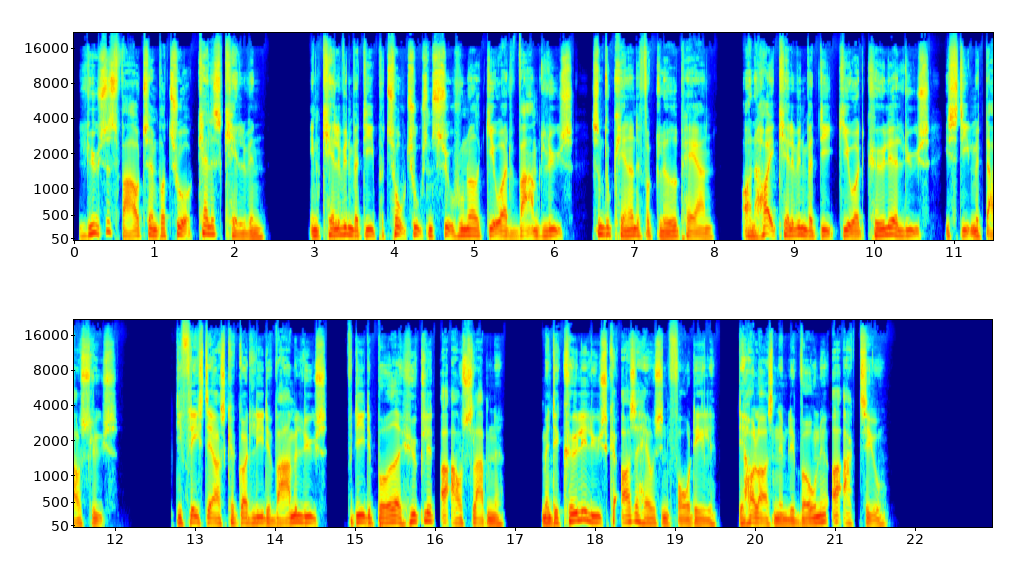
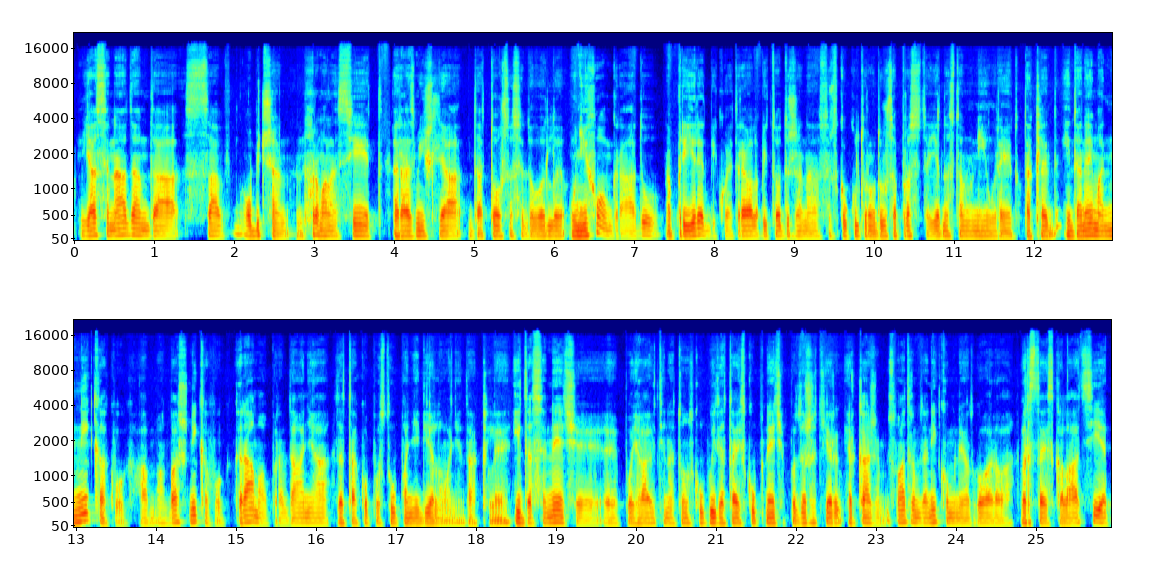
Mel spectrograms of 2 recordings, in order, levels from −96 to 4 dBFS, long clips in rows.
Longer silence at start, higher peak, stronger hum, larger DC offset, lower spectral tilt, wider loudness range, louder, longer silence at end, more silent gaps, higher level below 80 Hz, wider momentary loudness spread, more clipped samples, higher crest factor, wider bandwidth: about the same, 0.05 s vs 0.1 s; about the same, -2 dBFS vs -2 dBFS; neither; first, 0.2% vs under 0.1%; second, -4.5 dB/octave vs -6.5 dB/octave; about the same, 2 LU vs 2 LU; first, -16 LUFS vs -19 LUFS; first, 1.35 s vs 0 s; first, 2.46-2.93 s, 8.10-8.34 s, 12.24-12.68 s, 14.65-14.86 s, 16.91-17.31 s, 19.59-19.77 s vs none; first, -36 dBFS vs -50 dBFS; about the same, 6 LU vs 8 LU; neither; about the same, 14 dB vs 18 dB; first, over 20 kHz vs 17.5 kHz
